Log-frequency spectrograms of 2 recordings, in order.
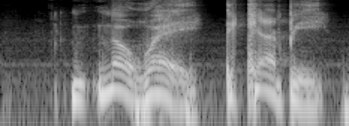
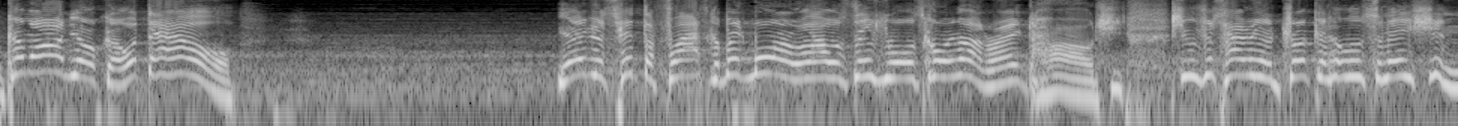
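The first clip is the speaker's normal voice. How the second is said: put-on much higher, breathless telling of her drunk friend; high put-on character voice; 14 semitones higher than usual. Gamer voicing the flustered friend, high-pitched.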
